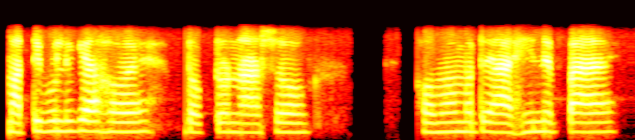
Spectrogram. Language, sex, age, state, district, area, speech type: Assamese, female, 60+, Assam, Dibrugarh, rural, conversation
